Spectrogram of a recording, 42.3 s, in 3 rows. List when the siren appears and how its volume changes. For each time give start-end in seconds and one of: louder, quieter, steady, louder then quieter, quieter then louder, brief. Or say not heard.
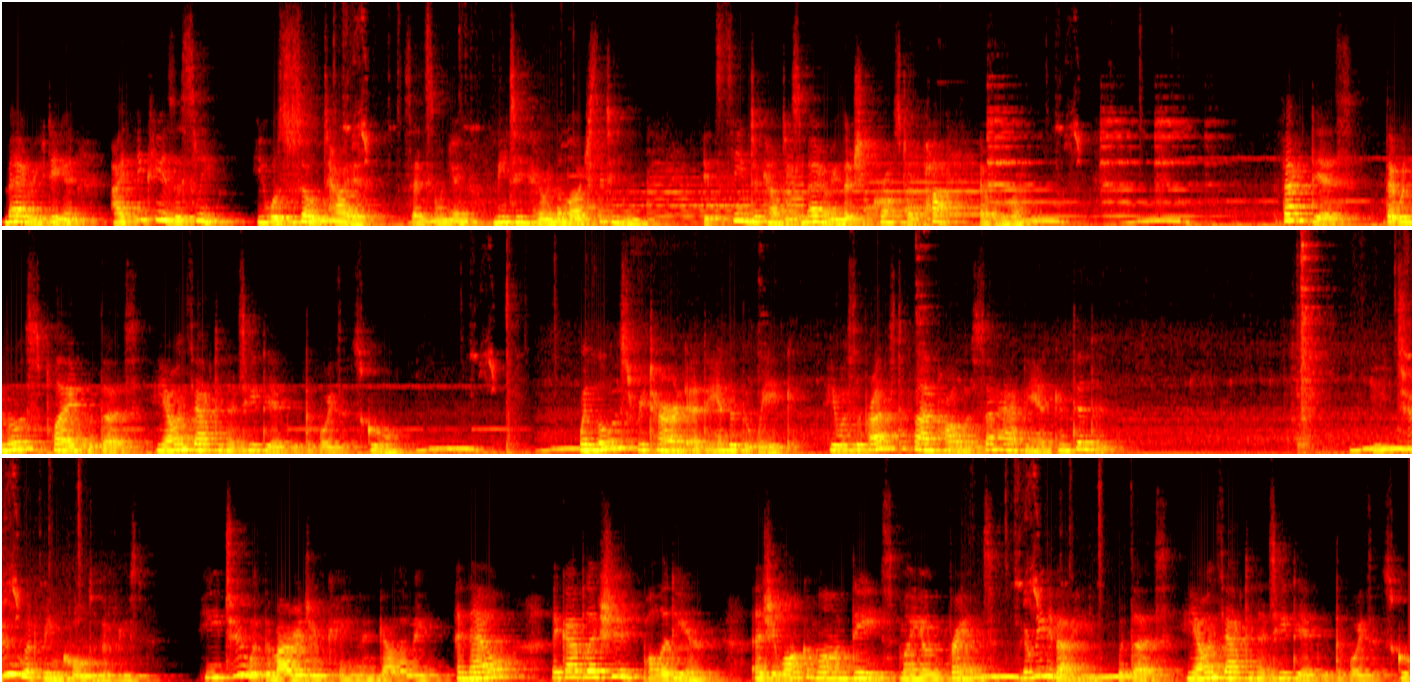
not heard.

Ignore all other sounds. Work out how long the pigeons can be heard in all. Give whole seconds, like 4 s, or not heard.
11 s.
